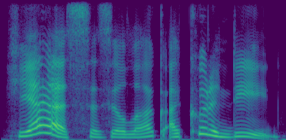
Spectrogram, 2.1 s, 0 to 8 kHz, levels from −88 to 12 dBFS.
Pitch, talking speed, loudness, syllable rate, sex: 225 Hz, 195 wpm, -20 LUFS, 4.1 syllables/s, female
